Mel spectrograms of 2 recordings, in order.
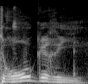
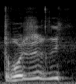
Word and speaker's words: Drogerie: Drogerie ist auch so ein schönes DDR-Wort. – Drogerie. – Drogerie. – Entschuldigung. – Ja, aber Mann. Das ist ja die korrekte Aussprache in Ostdeutschland.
